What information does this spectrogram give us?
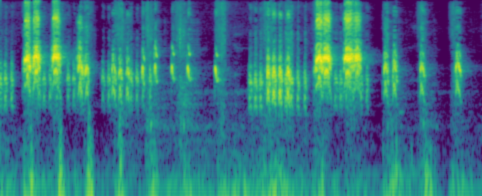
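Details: Agitated yellow-vented bulbul giving an extended rolling song meant to spur rivals to answer: rough, bubbling phrases in rapid clusters, with a few piercing squeaky notes standing out.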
